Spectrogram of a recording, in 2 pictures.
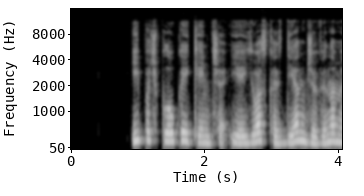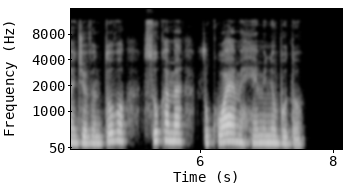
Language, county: Lithuanian, Vilnius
